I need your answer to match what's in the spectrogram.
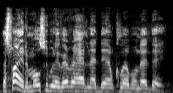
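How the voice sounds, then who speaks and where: Slangy, slightly high-voiced male comedian. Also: very fast, darkish tone, slight background noise. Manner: loose, slangy, laughs easily. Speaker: stand-up comedian. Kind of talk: casual chat. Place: outdoors by the water, fishing.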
